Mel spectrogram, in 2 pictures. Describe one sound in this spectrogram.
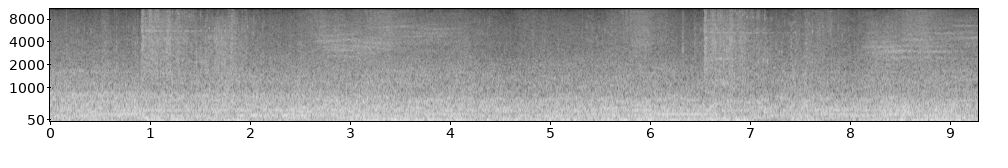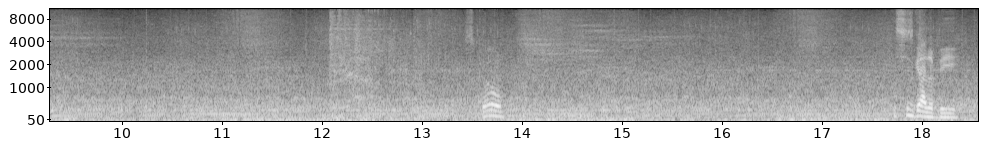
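Blades whoosh and slash through the air.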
